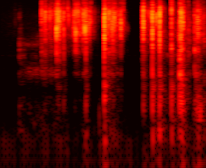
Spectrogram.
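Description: Stone pestle crushing and grinding cinnamon sticks with dried sage in a rough volcanic-rock molcajete: dry crunching, scraping strokes that start about half a second in, with two brief pauses.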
